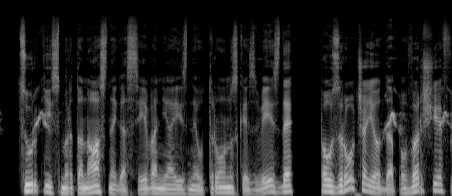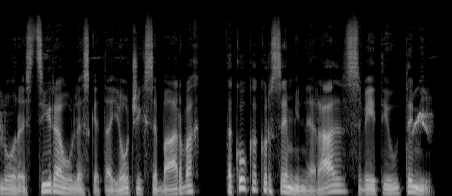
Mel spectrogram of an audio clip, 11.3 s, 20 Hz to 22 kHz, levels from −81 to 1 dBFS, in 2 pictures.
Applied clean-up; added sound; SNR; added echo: neural mask model RNNoise.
